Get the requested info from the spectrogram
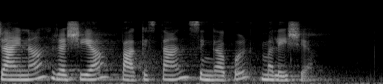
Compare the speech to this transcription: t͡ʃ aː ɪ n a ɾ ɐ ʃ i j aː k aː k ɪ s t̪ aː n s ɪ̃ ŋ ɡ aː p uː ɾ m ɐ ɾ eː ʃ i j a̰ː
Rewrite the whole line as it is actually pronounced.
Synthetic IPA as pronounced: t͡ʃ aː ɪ n a ɾ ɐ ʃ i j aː p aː k ɪ s t̪ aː n s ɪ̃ ŋ ɡ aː p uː ɾ m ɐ l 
